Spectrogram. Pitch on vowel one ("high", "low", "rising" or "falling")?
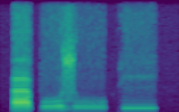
high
